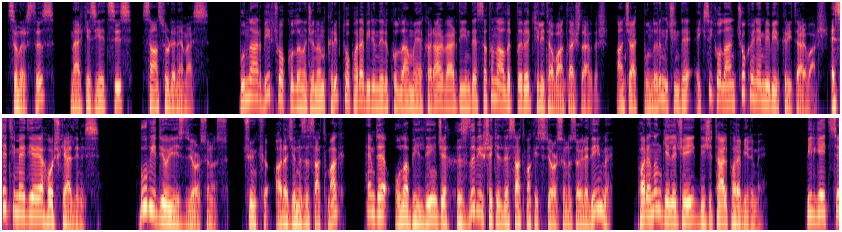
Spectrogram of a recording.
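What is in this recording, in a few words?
Turkish male; lektoring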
